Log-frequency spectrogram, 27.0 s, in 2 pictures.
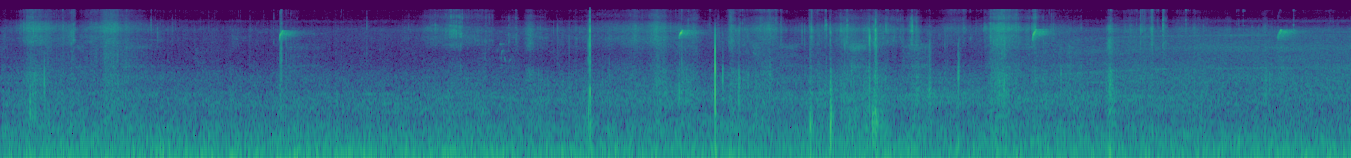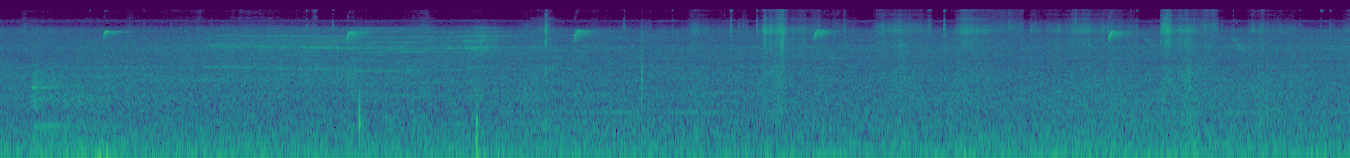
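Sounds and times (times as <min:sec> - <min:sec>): small bird chirping: 0:10.0 - 0:10.6.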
